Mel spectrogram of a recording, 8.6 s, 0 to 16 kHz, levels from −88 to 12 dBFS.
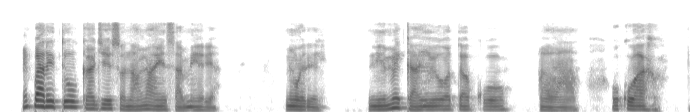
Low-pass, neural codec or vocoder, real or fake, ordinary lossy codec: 7.2 kHz; codec, 16 kHz, 2 kbps, FreqCodec, larger model; fake; none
